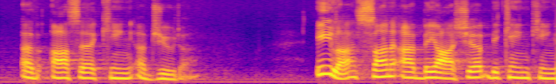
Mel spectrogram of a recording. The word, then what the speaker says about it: Elah: That's how I pronounce it, E-L-A-H, Elah.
